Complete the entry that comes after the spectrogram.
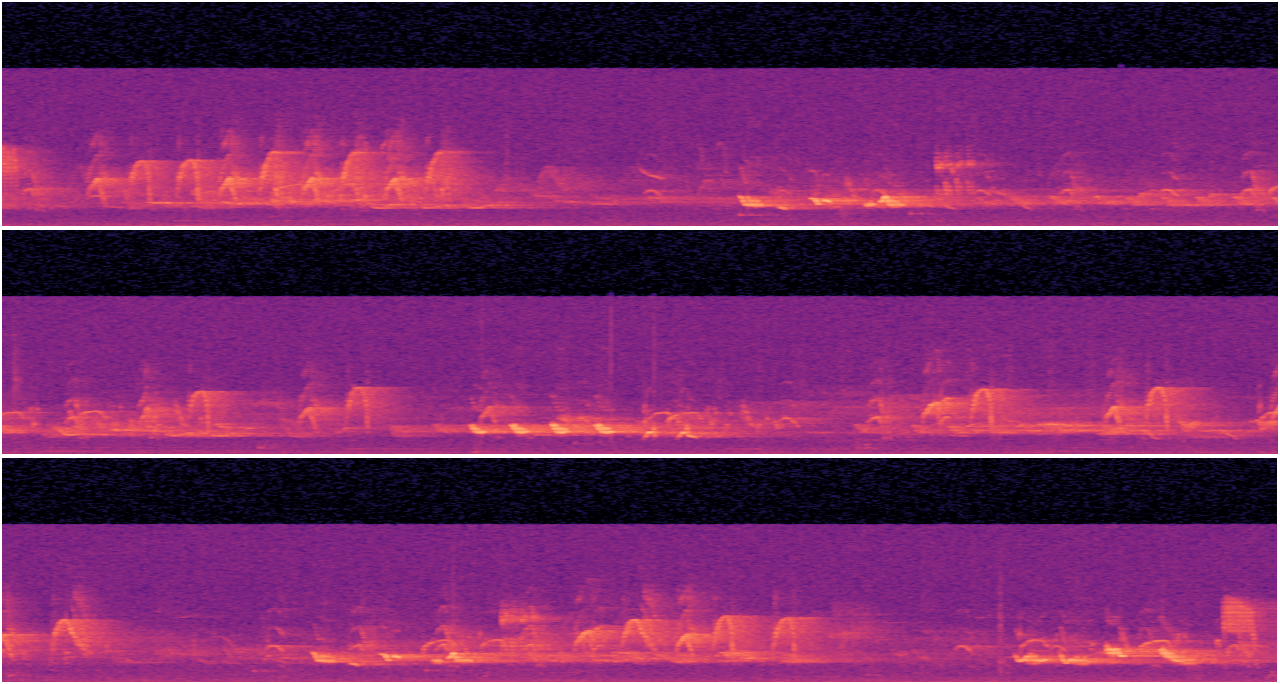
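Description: Small songbird singing: fast, high chirping phrases in bouts that come back every several seconds, with softer twittering between them.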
